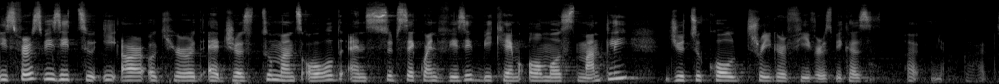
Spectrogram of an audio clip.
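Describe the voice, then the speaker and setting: In a very clean recording with a silent background, a woman with a French accent speaks at a medium pitch and a moderate pace, her intonation lively and her loudness swinging widely. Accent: French accent, noticeable. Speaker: parent of child with sickle cell disease. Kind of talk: panel presentation.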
